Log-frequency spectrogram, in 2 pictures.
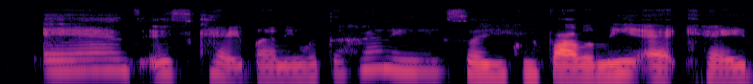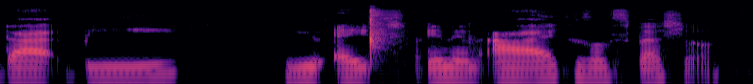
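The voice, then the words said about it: Quiet, soft-spoken girlish voice. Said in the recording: “She got this quiet girl voice ... Like, let me sit over here and be quiet.”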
